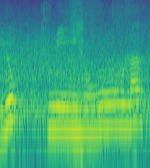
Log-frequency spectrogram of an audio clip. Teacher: آمیسما، جب یہاں پر وقف ہے، اس کو وقف کریں گے تو حمزہ کو ساکن کر دیں گے۔ جب حمزہ ساکن ہوتی ہے تو آپ کو پتہ ہے کہ اس کی ساؤنڈ میں جھٹکا آتا ہے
